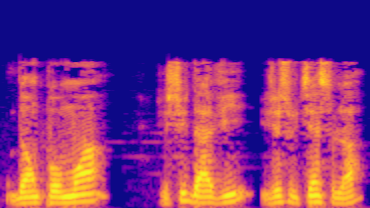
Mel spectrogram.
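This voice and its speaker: A man from Benin speaking in an online debate, halting with many repeated words and fillers. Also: on the low side, husky, no room sound, soft background music. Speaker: debate participant. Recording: dull lo-fi audio.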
